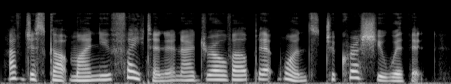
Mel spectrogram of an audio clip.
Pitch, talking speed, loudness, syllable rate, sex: 210 Hz, 225 wpm, -16 LUFS, 4.9 syllables/s, female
